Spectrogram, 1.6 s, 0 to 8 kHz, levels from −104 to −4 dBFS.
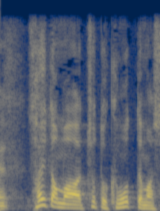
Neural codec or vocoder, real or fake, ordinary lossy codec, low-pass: none; real; none; 7.2 kHz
